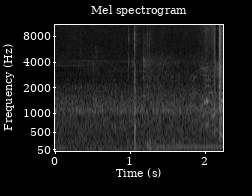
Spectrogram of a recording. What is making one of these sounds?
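A rugby ball is kicked with a dull thud.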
